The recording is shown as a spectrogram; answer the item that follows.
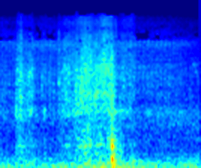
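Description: Rustling handling noise that builds towards the middle, with one sharp click just past the middle.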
